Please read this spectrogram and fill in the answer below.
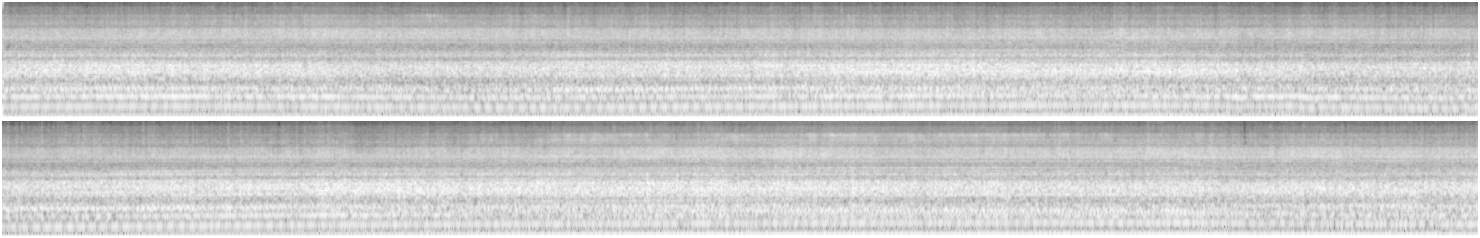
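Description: An engine running at a steady speed: a loud, constant low drone whose pitch holds even throughout.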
